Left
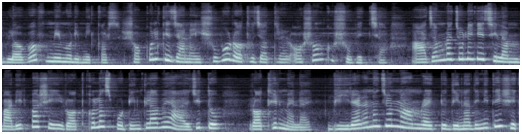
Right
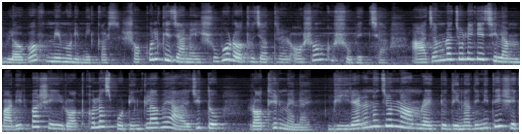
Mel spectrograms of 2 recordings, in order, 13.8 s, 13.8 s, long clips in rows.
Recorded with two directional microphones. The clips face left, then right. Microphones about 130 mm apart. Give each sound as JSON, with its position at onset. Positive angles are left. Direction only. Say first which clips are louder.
{"t": 0.1, "sound": "a woman's voice", "louder": "left 4 dB", "side_deg": 20}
